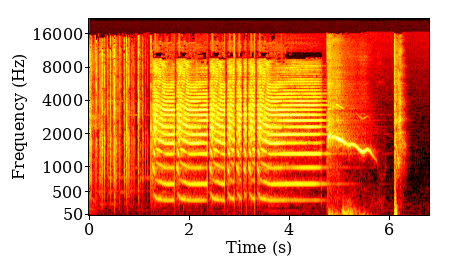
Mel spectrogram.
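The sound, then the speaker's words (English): A loud, sustained horn-like blare, followed by a falling firework whistle with rumbling crackle and a single sharp bang. No one speaks. “You heard the fireworks, Herb?”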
